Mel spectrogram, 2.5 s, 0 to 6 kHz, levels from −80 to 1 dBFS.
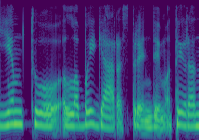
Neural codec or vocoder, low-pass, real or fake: none; 5.4 kHz; real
